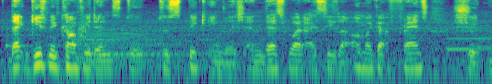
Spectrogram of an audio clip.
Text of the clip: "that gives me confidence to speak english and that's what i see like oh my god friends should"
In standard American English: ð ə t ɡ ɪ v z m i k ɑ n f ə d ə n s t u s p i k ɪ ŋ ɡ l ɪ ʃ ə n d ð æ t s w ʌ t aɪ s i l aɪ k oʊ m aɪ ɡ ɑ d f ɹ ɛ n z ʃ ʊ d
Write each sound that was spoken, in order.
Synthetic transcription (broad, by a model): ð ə t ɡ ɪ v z m i k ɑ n f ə d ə n s t u s p i k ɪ ŋ ɡ l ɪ ʃ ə n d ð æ t s w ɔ t aɪ s i l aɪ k oʊ m aɪ ɡ ɑ d f ɹ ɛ n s ʃ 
